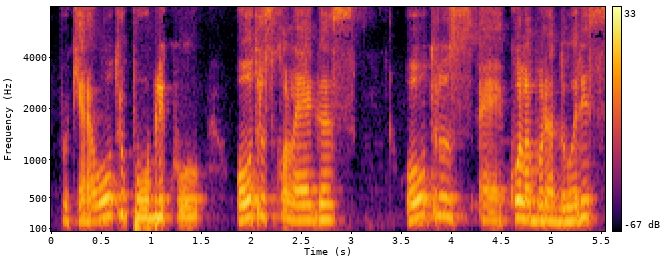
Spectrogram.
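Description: This woman has a plain, everyday voice at a medium pitch. She speaks at a fairly slow pace. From Minas Gerais, small town. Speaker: technical director. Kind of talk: interview.

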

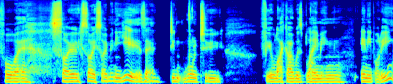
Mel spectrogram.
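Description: A woman with an Australian accent, very deep and low in pitch, dark, mellow and warm in tone, fairly even in intonation, at a very slow pace, on a very clean recording with a silent background. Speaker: podcast host. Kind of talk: interview conversation. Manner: laughs often, warm.

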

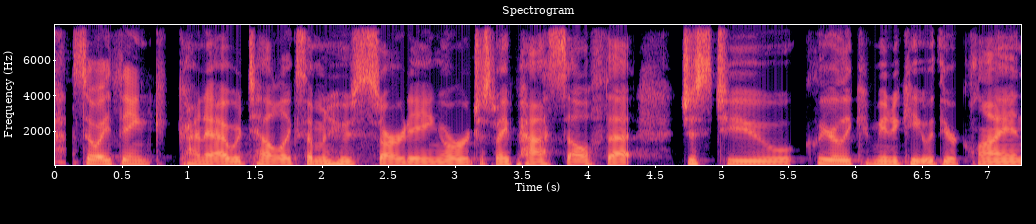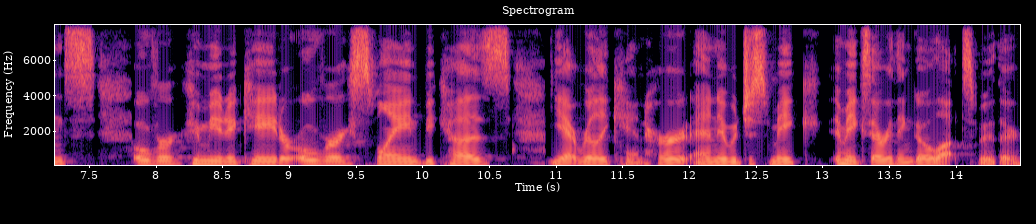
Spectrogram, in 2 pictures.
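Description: A woman's ordinary speaking voice with an American accent, fairly low in pitch, at a moderate pace with fairly even intonation, in a dry, close sound with no echo. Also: very clean recording, silent background. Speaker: small business owner. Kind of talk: interview.

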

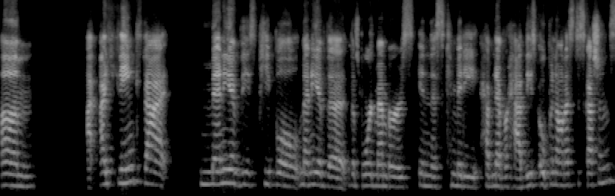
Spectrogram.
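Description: A woman's unremarkable speaking voice in an American accent, medium in pitch, at a moderate pace with fairly even intonation. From Massachusetts (Randolph, south of Boston). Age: 50s. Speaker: physician and hospital executive. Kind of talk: casual interview conversation. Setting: video call.

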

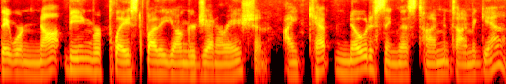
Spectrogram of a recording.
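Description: With a Canadian accent, a man in a normal speaking voice talks at a fairly quick pace with fairly low pitch, fairly even intonation and hardly any pauses. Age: 30s. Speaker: live streaming specialist. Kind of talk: casual chat. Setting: video call live stream.

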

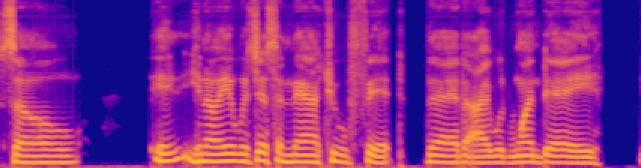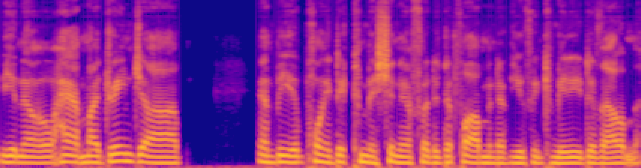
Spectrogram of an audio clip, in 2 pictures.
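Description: Over a silent background in a very clean recording, a man with a New York accent speaks at medium pitch with fairly even intonation. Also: moderate pace, very even loudness. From New York City, the Bronx. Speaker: city youth agency commissioner, former basketball player. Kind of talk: interview by a middle-school student.

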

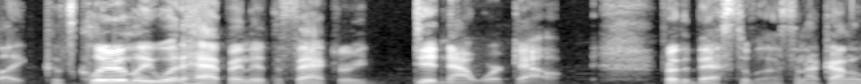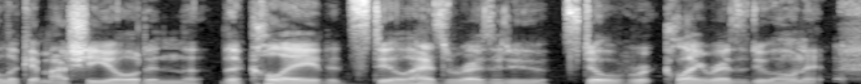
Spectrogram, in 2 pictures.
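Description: On a very clean recording with a silent background and a dry, close sound with no echo, a man talks at a very fast pace and a fairly low pitch. His loudness swings widely. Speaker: podcast co-host and roleplaying game player. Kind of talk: casual roleplaying game chat.

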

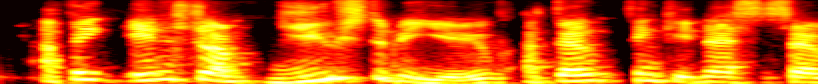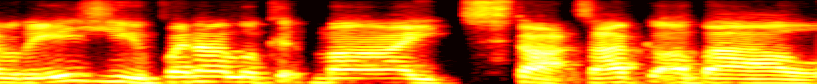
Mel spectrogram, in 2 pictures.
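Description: Recorded with a dry, close sound and no echo, a man with a Manchester accent speaks with lively intonation. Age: 40s. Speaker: social media marketing business owner. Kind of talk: podcast interview.

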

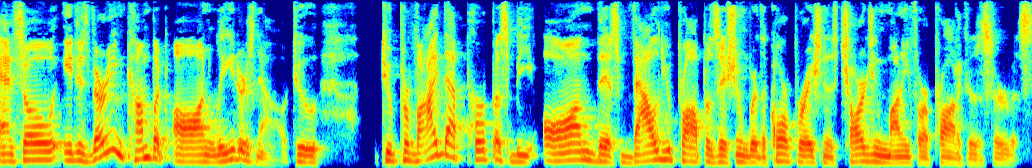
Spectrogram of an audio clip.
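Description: In a normal speaking voice, a man with a Canadian accent talks at a moderate pace at medium pitch, his intonation lively, on a very clean recording with a silent background. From Canada. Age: 50s. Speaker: sales and marketing consultant. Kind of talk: interview.

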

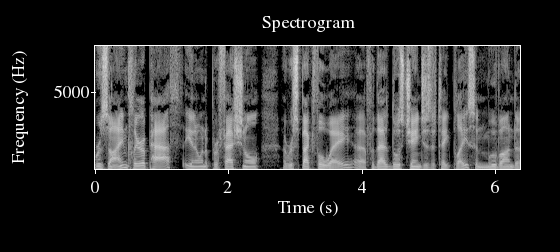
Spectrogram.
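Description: A man talks at medium pitch in a Canadian accent, with a plain, everyday voice and ordinary pitch variation. The recording is very clean, with a silent background. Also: moderate pace, dry, close sound with no echo. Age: 60s. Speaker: hockey play-by-play broadcaster. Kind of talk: casual interview. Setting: studio.

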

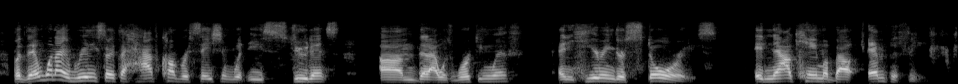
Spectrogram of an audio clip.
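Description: A man with a plain, everyday voice talks at a moderate pace and fairly high pitch, with ordinary pitch variation. The sound is dry and close, with no echo. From Canada (Toronto). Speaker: motivational speaker and coach. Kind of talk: interview.

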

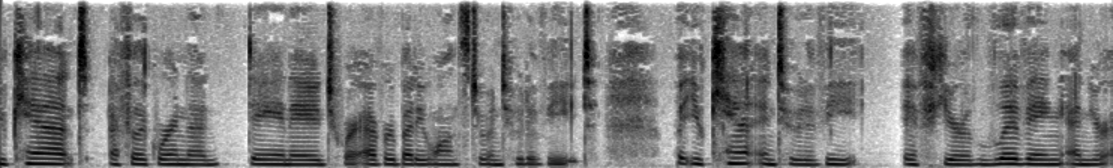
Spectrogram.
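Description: Speaking at a moderate pace with an American accent, the voice has a dark, mellow tone, is somewhat breathy and stays monotone and flat. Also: woman. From Utah. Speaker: health and wellness coach. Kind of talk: casual interview chat.

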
